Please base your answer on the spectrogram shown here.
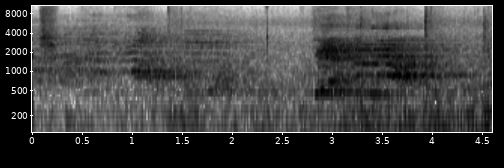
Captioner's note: crowd yelling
